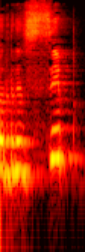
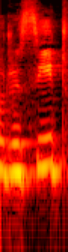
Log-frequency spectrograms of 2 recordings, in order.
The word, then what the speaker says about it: receipt: फिर है RECEIPT, इसको रिसिप्ट नहीं पढ़ेंगे, इसको रिसीट पढ़ेंगे।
